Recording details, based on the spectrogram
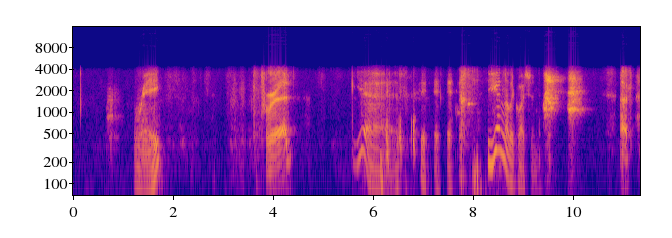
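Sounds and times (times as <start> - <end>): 
dogs barking and yapping: 0.6 - 1.1, 9.4 - 10.4
speech: 1.2 - 1.9, 8.4 - 9.5, 11.0 - 11.3
laughter: 5.8 - 8.3.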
